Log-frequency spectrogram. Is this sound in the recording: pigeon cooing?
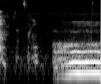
no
